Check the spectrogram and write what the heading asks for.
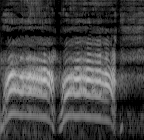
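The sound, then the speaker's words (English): A person imitates a crow with two drawn-out, raspy caws in quick succession, each rising then sagging at the end, loud with no other sounds. “And then they've got the most annoying sound crows, don't they?”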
